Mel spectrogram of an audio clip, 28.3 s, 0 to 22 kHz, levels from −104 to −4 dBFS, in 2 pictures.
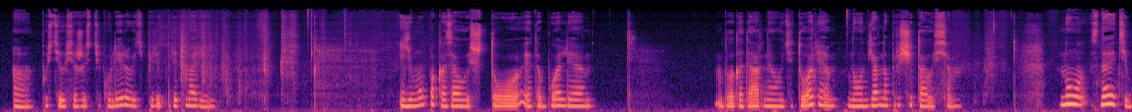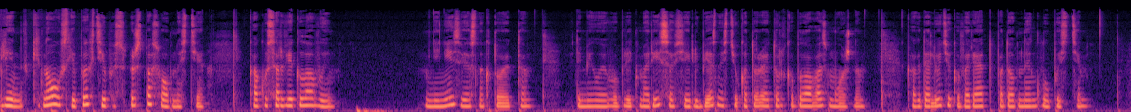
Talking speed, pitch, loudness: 105 wpm, 220 Hz, -32 LUFS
